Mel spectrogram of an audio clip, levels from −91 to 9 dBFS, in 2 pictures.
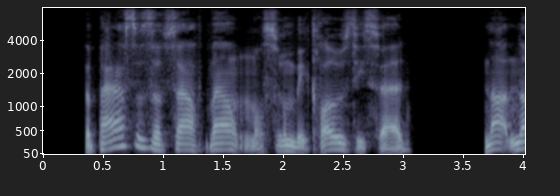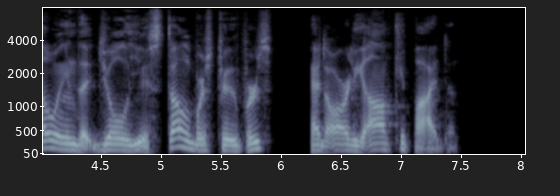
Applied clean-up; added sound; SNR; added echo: none; none; none; none.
